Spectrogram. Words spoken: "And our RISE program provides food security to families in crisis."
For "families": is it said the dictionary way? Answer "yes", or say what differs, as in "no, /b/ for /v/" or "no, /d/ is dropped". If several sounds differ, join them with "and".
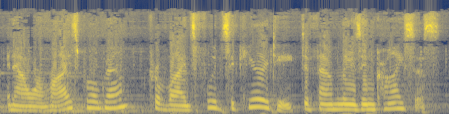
yes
